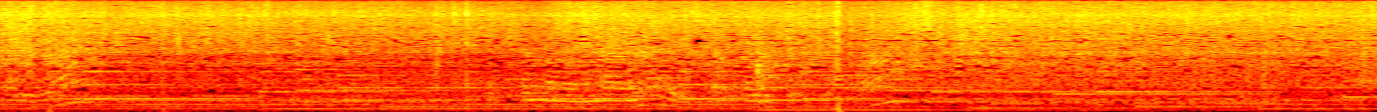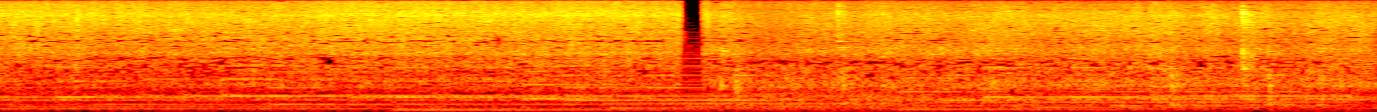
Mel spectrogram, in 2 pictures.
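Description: Sliced onions, then chopped tomatoes, sizzling steadily in hot oil in a stainless steel kadai, with a spoon stirring them near the end.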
